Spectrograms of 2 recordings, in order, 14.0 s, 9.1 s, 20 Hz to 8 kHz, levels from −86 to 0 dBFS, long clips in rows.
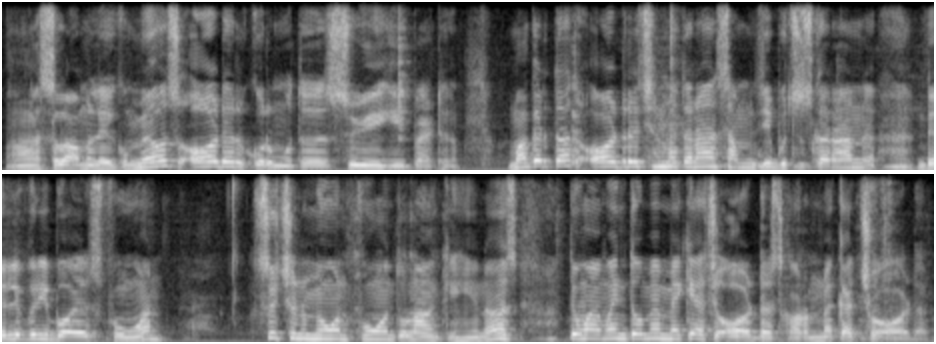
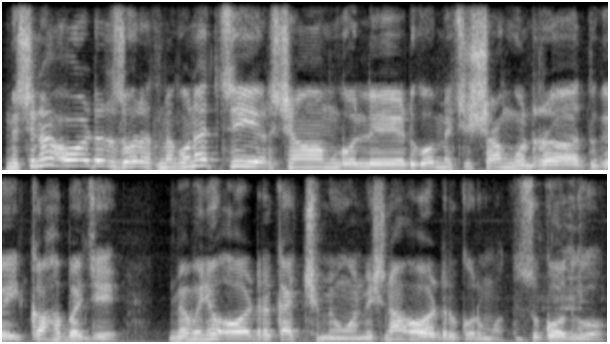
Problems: constant background noise, background conversations at intervals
